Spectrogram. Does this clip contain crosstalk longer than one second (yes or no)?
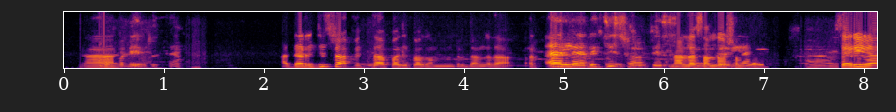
yes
